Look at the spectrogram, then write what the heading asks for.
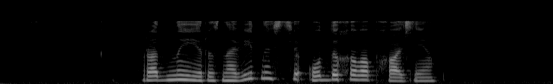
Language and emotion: Russian, neutral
